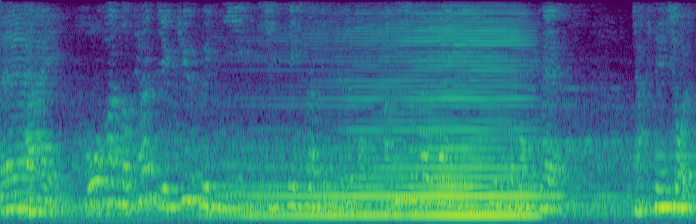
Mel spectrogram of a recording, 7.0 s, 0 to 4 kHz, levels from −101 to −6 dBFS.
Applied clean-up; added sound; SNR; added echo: none; Bowed string instrument; 0 dB; reverberation time 0.9 s.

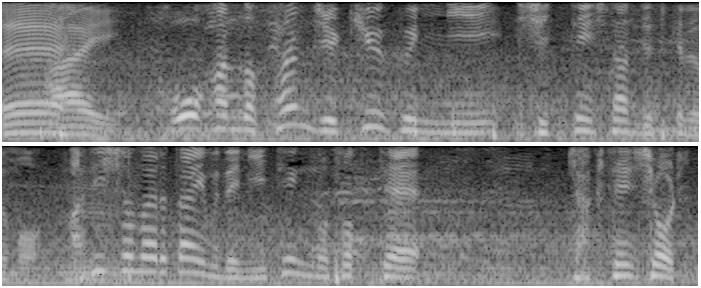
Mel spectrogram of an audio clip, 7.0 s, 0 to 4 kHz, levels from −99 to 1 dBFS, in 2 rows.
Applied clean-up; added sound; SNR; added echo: none; none; none; none.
